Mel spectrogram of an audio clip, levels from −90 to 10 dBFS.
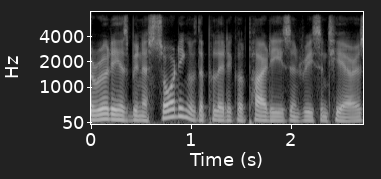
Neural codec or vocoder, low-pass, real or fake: codec, 24 kHz, 0.9 kbps, WavTokenizer, small release; 7.2 kHz; fake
